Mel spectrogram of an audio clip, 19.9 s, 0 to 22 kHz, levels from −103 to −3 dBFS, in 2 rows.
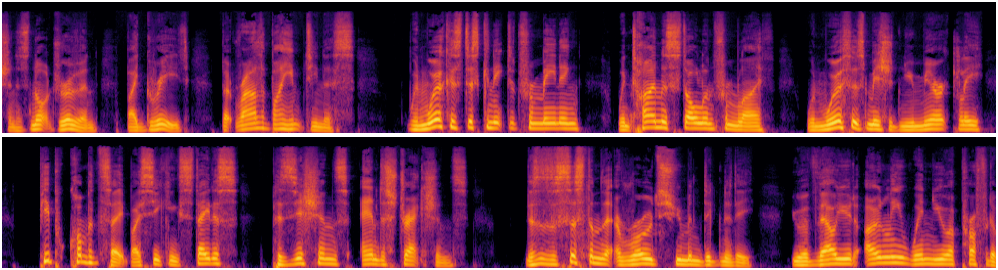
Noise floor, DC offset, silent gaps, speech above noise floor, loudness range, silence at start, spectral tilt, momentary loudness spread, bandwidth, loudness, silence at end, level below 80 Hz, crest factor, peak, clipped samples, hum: -76 dBFS; under 0.1%; none; 56 dB; 4 LU; 0 s; -6 dB/octave; 11 LU; 16.5 kHz; -21 LUFS; 0 s; -48 dBFS; 14 dB; -6 dBFS; under 0.1%; none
